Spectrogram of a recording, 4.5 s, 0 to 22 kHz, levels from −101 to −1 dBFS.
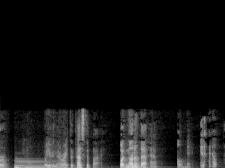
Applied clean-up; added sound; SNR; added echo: neural mask model RNNoise.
